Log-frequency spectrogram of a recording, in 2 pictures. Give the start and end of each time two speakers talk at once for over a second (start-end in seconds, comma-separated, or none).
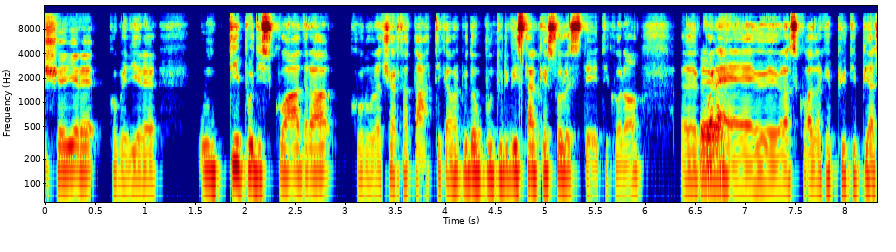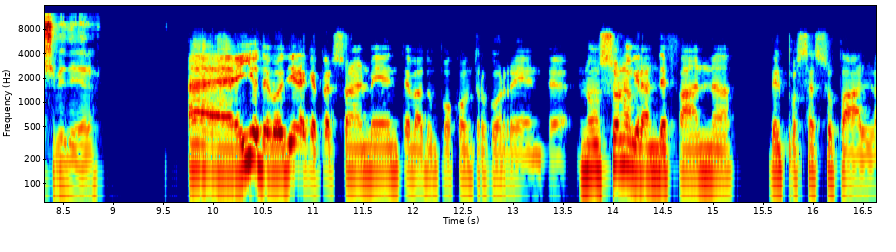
none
